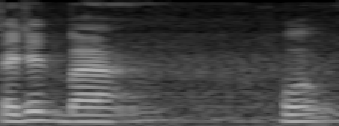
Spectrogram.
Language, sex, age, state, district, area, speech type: Marathi, male, 60+, Maharashtra, Nanded, urban, spontaneous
